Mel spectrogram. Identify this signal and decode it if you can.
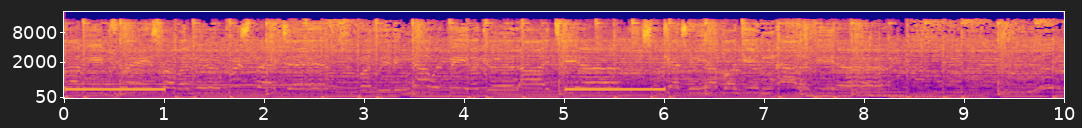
Ringback tone (Europe, 425 Hz), with noise.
